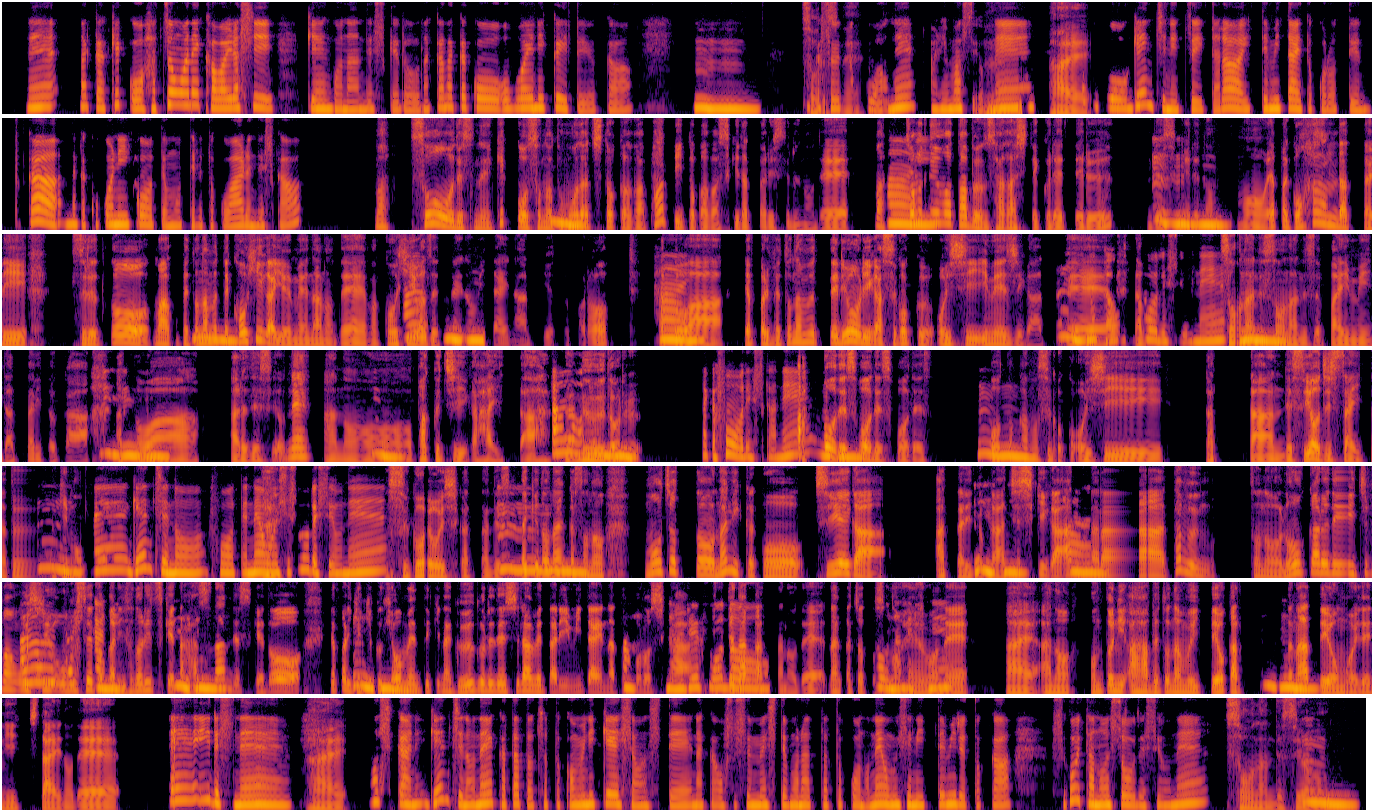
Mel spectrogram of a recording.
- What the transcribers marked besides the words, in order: distorted speech; tapping
- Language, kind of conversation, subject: Japanese, advice, 言葉が通じない場所で、安全かつ快適に過ごすにはどうすればいいですか？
